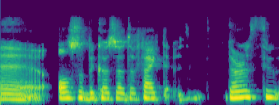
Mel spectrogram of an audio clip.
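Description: A woman's medium-pitched, somewhat breathy voice carries a dark, mellow tone and fairly even intonation. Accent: Swedish. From Sweden. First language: Swedish. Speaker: football pundit. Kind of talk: casual chat.

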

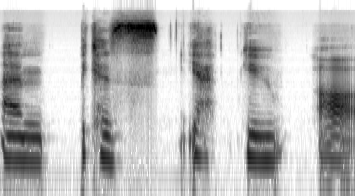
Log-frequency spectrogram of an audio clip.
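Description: A woman speaks with a British accent at a fairly low pitch. The sound is dry and close, with no echo. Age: 40s. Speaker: ADHD coach. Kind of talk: interview.

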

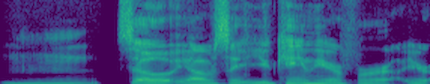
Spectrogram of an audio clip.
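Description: In a normal speaking voice, a man talks at a moderate pace with fairly even intonation on a very clean recording with a silent background. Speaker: podcast host. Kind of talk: interview.

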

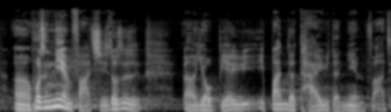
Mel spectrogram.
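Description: A man with a plain, everyday voice, medium in pitch, at a moderate pace. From Taiwan, Taipei. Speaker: singer-songwriter. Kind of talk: casual talk between songs.

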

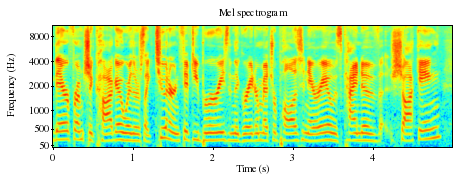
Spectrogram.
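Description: A plain, everyday voice belongs to a woman with an American accent at a medium pitch. She speaks at a fairly quick pace with fairly even intonation. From Texas. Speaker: brewer. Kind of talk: live panel interview. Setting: stage with audience at festival.

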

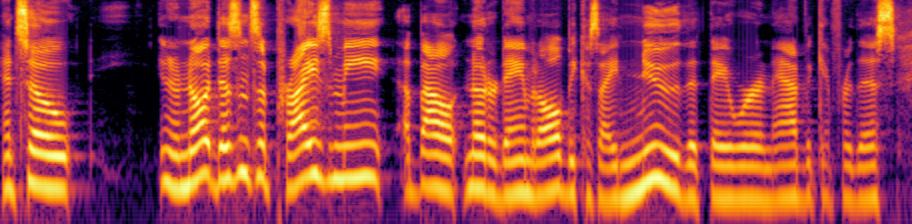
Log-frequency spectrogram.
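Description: An ordinary speaking voice from a woman, medium in pitch, at a moderate pace with lively intonation against a quiet background. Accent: American. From Indianapolis, Indiana. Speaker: school counselor. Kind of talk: interview.

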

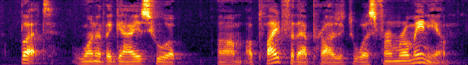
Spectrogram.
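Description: A man with a plain, everyday voice and an American accent talks fairly quickly at a fairly low pitch, on a very clean recording with a silent background. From Wisconsin, Door County. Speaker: web business founder. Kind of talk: interview.

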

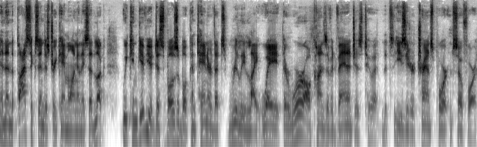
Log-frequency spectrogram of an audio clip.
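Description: In an American accent, a man with a normal speaking voice talks at a fairly quick pace and a fairly low pitch, with ordinary pitch variation. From US Northeast, New Jersey. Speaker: sustainability executive. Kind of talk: interview.

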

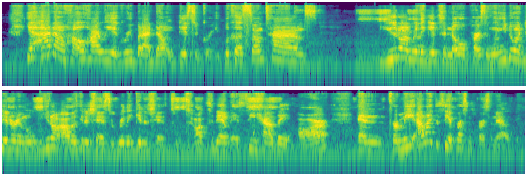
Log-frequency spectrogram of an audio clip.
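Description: Against noticeable background noise, a woman with a medium pitch talks at a very fast pace with lively intonation. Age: 30s. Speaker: podcast guest. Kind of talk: casual chat.

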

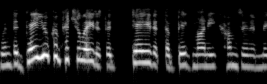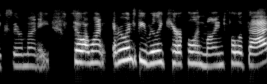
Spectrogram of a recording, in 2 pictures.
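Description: A woman's fairly high voice, a normal speaking voice, shows ordinary pitch variation and big swings in loudness. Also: fairly quick pace. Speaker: financial analyst. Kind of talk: radio interview.

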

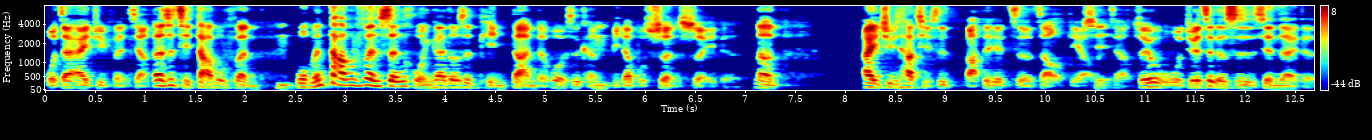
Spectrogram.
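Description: Speaking at a moderate pace and a medium pitch, a man sounds somewhat breathy, with very wide pitch swings and big swings in loudness. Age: 40s. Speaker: university professor of Chinese literature. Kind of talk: casual interview. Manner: animated, repetitive fillers.

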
